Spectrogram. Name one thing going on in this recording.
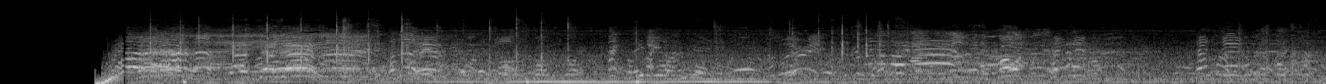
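Young men shout and call out across an outdoor field.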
